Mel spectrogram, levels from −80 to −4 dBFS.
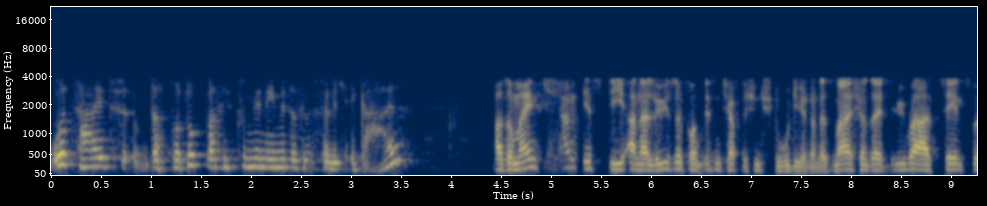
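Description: Lost AMR speech frames occur at 2.54–2.64 s, 4.98–5.19 s and 6.48–6.58 s. The decoder repeats the last good pitch and vocal tract settings with falling gain, so the speech smears and fades. A spectrogram shows smeared harmonics under the 4 kHz narrowband ceiling, and the waveform shows a decaying envelope.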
